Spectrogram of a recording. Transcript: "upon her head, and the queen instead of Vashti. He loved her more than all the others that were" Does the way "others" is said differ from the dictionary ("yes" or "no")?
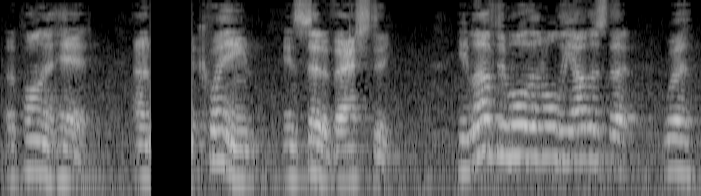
no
